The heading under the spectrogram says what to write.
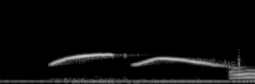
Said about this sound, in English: Well, then you should have made the whistle shorter, like this.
